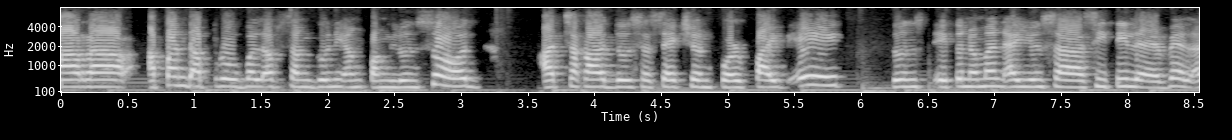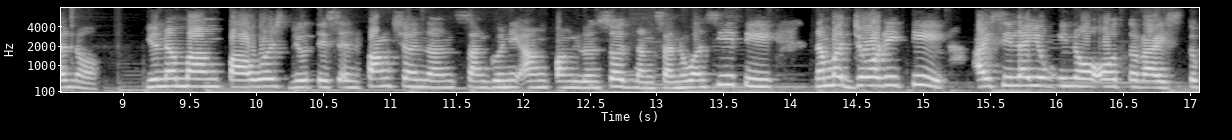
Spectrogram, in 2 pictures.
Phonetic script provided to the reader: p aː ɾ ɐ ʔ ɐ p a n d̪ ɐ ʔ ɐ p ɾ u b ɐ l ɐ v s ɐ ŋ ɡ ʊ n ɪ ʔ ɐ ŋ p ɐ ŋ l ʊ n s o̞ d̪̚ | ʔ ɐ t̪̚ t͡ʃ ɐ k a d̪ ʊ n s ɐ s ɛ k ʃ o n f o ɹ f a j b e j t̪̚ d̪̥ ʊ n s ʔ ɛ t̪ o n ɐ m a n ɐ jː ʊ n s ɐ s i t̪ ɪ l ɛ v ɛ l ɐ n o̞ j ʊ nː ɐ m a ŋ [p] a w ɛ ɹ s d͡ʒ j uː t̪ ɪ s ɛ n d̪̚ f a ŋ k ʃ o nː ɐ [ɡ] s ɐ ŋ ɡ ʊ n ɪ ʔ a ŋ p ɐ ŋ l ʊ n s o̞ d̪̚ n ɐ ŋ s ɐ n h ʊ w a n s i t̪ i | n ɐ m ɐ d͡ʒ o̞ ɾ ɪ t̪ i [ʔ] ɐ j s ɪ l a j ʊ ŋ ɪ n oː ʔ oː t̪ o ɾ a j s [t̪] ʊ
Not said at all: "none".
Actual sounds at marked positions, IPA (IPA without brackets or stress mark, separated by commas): p, ŋ, ʔ, t̪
